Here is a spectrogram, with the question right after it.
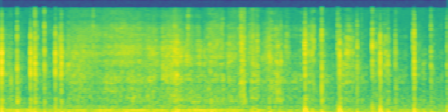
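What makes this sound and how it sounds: Long nails scratch and rub the dry husk strips of a dried corn husk rabbit figurine. The result is a bright, crackly rustle with sharp, crisp clicks over a faint low hum. The sound swells into a denser crinkling in the middle, then breaks into scattered snaps.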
